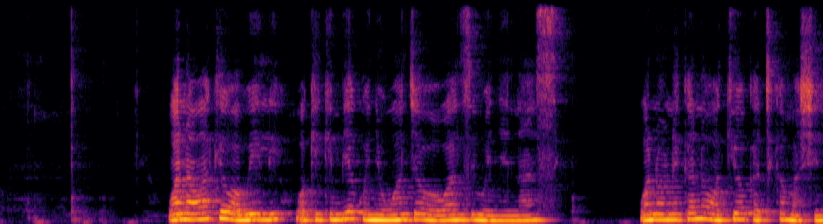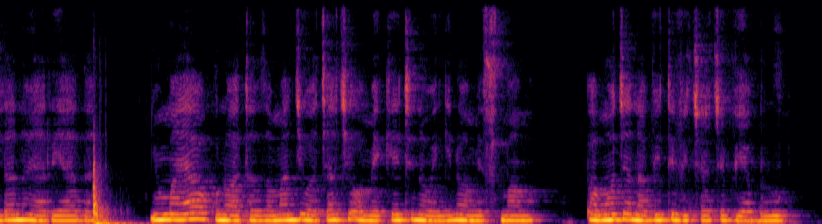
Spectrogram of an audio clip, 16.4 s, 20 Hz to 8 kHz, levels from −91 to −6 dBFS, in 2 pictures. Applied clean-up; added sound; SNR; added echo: none; Knock; 10 dB; reverberation time 0.4 s.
